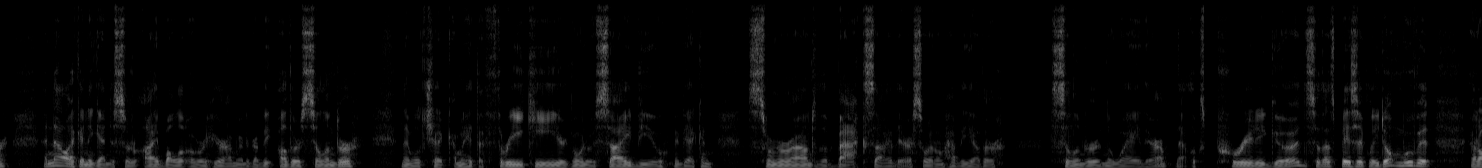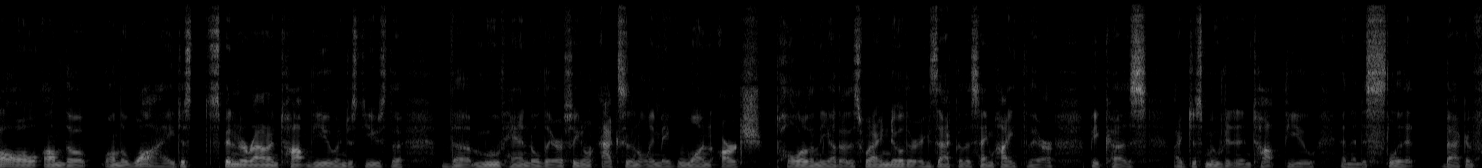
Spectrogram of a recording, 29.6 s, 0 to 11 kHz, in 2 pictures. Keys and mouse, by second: 1.3-3.6 drag, 4.9 KP_3, 7.4 KP_9, 9.3-13.1 drag, 23.1-26.0 middle drag.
